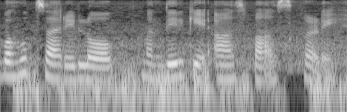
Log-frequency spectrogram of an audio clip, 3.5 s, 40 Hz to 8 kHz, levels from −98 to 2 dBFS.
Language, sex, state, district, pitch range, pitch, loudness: Hindi, male, Punjab, Fazilka, 180-205 Hz, 190 Hz, -18 LUFS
